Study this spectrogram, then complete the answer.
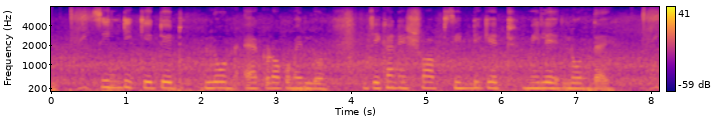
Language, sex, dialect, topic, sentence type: Bengali, female, Northern/Varendri, banking, statement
